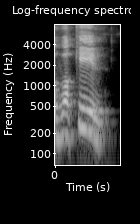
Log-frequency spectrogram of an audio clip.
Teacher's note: व का जो प्रोनाउंसिएशन होता है वो आपका दंतोष्ठ में होता है। एक ऐसा ये वर्ण है जिसका केवल और केवल ये प्रोनाउंसिएशन दंतोष्ठ में होता है।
